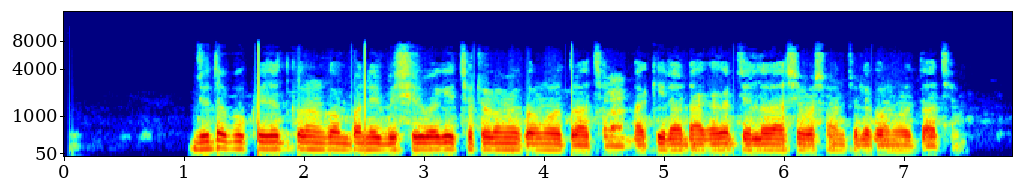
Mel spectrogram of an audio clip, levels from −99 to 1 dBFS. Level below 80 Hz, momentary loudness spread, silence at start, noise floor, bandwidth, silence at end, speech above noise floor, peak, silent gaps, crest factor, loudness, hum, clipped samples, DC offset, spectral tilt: -52 dBFS; 6 LU; 1.05 s; -73 dBFS; 7 kHz; 0.45 s; 60 dB; 0 dBFS; none; 14 dB; -14 LUFS; none; under 0.1%; under 0.1%; -8.5 dB/octave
